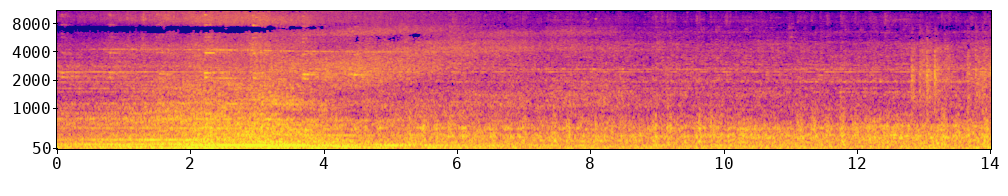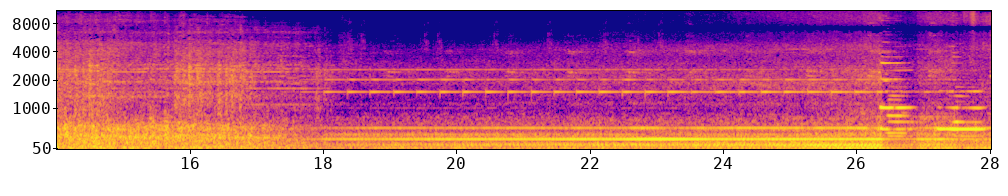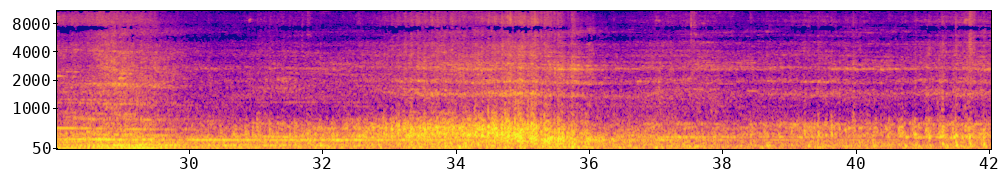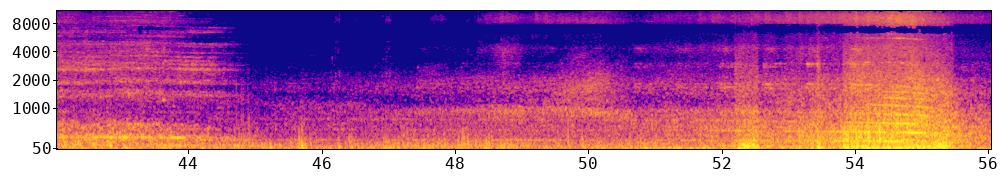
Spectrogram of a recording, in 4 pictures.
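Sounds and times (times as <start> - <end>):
train wheels rumbling on rails: 0.0 - 56.0
train horn: 18.6 - 28.5, 53.7 - 55.6.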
